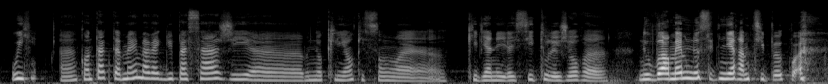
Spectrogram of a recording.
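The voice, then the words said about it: Slight Portuguese accent. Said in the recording (French): “C'est quoi ce petit accent ? ... Je suis portugaise.”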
